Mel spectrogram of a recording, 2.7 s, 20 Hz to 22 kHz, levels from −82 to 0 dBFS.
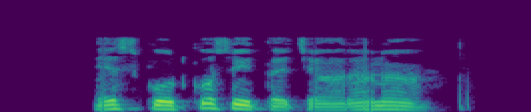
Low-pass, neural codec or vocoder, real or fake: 5.4 kHz; none; real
